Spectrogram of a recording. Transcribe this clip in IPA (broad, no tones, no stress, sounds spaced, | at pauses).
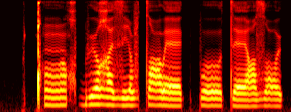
ǃʰ õː χ b ʉ ʁ ɛ z i v tˤ e w ɛː k p oː t ɛː zˤ ʉ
